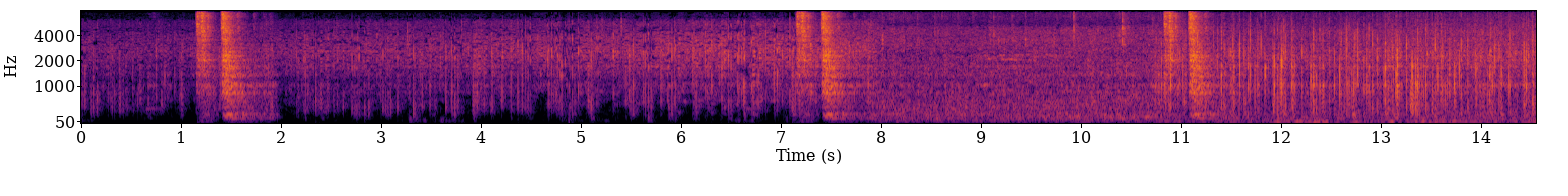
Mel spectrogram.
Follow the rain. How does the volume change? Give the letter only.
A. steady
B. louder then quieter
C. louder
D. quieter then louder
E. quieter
C.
